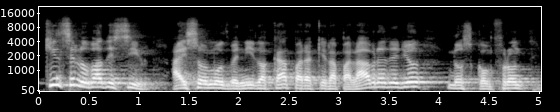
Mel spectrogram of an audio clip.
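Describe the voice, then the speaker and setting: A man's voice: fairly high pitch, big pitch swings, moderate pace, mellow. A man from Mexico preaching a sermon as pastor, teaching and often asking his listeners whether they follow. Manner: teaching, asks the congregation questions. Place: church hall. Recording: echoey church room.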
